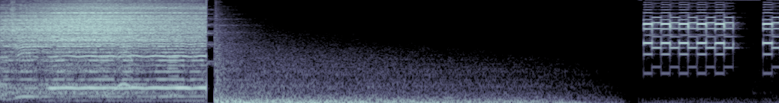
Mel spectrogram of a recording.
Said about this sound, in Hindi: घड़ीवाली जी का फोन है।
